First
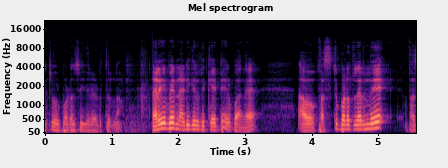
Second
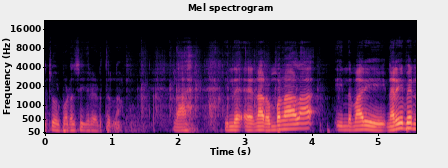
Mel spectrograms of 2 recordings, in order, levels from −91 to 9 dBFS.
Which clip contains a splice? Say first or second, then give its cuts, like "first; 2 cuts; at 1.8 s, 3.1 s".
first; 1 cut; at 1.6 s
